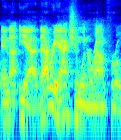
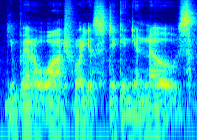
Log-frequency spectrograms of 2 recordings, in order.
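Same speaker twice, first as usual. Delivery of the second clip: breathy, hushed, whispered funny voice; 9 semitones lower, 5 dB quieter than usual. Chatting with a buddy, speaker quotes a line from an episode in Cad Bane voice. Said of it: "Cad Bane has such a funny voice".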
